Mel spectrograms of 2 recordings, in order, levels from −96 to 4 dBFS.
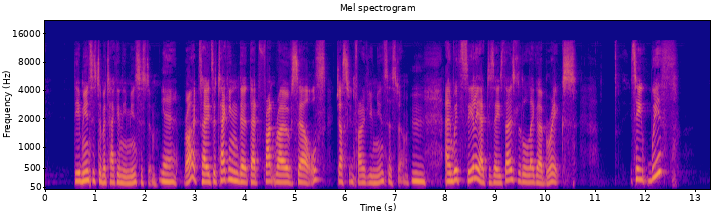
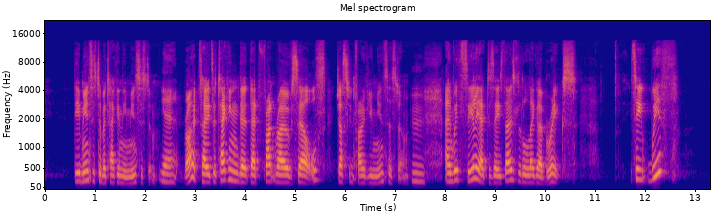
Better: first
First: none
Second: thin; very; fading below 300 Hz

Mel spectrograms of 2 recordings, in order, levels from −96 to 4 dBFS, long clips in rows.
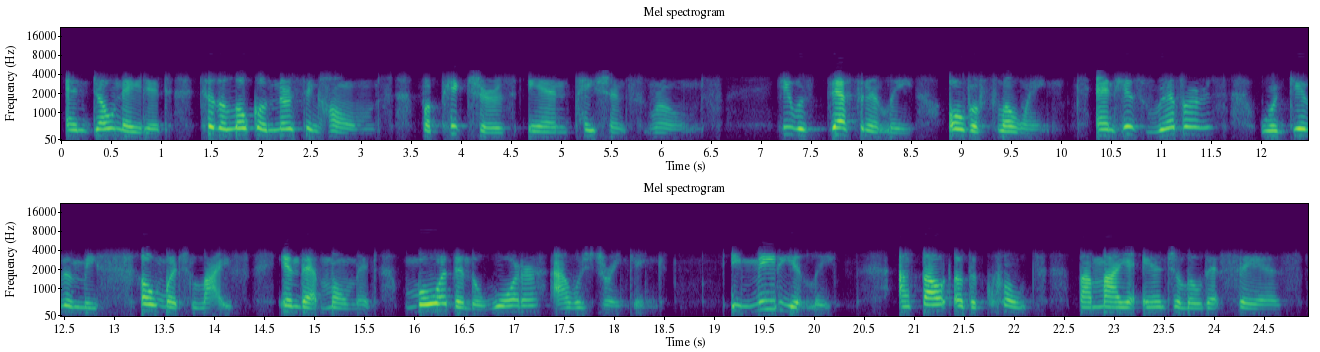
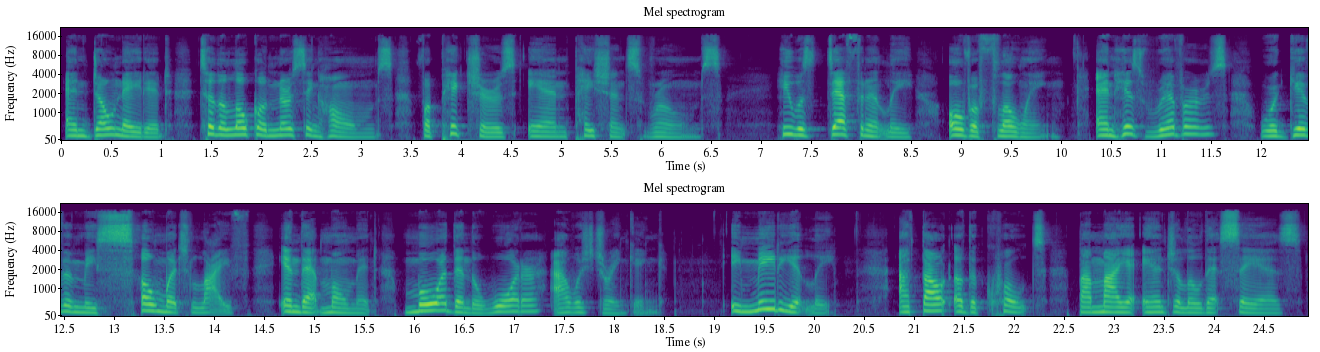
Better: second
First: phone-call audio; nothing above 3 kHz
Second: none

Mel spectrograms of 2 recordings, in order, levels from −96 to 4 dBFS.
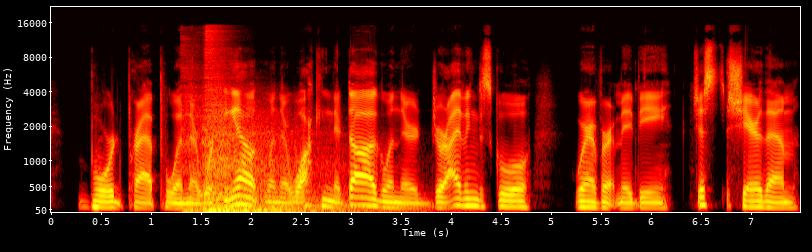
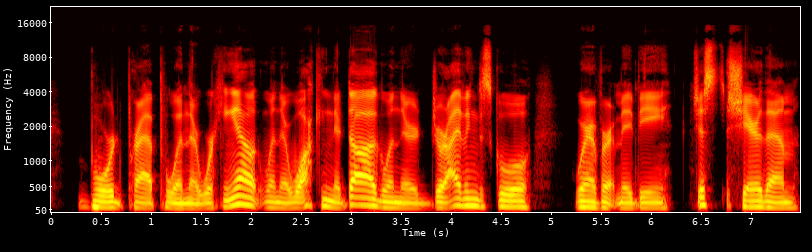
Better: second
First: door banging; noticeable; from 1.5 to 3 s; peak 1 dB below the speech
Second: none

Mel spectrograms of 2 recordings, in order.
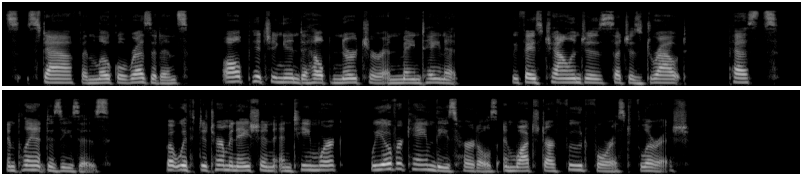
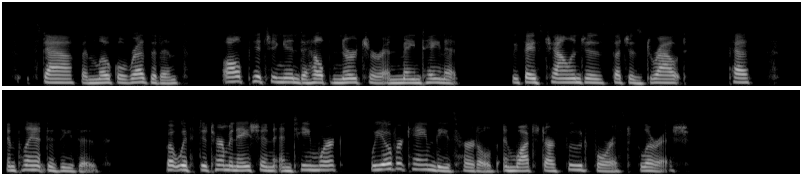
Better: first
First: none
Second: muffled; very; fading above 3 kHz

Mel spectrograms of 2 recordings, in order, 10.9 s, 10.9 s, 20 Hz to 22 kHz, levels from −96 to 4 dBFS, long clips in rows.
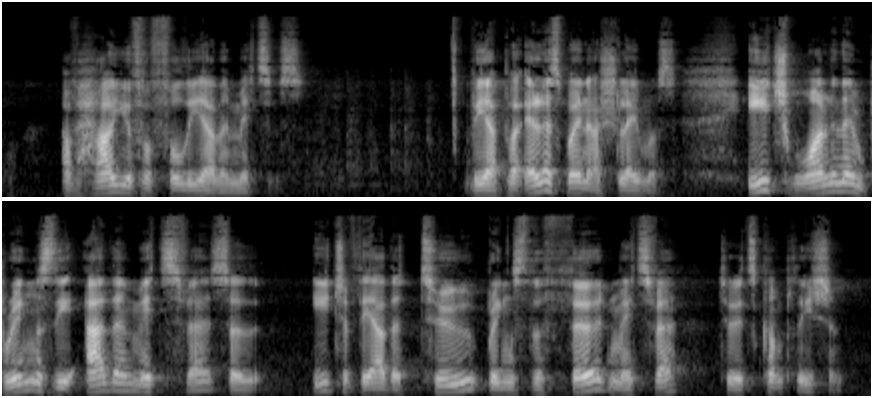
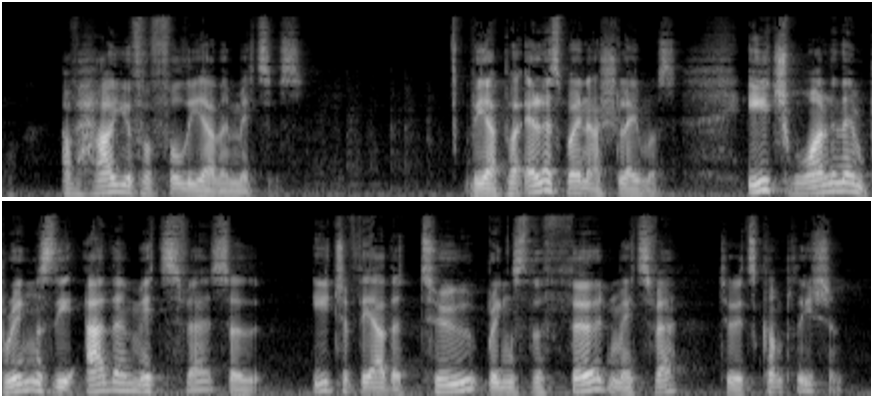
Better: second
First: thin; somewhat; fading below 500 Hz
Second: none

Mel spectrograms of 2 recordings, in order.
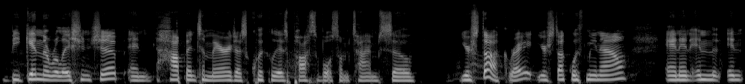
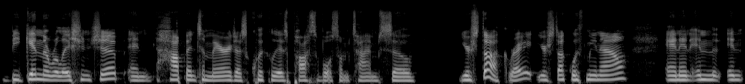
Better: second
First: hiss; faint; throughout; 30 dB below the speech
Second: none

